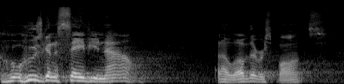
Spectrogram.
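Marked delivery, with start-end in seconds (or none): 0.0-1.4 put-on mocking, taunting tone. Retelling how a man mocks someone he threatens with the fire, retold mocking taunt. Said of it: "he kind of mocks him".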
